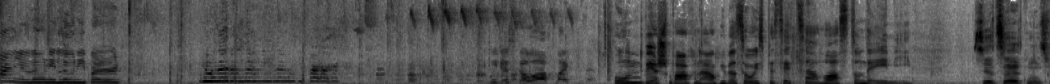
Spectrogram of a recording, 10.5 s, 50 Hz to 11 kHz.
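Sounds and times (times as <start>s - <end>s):
movement: 0.0s - 6.1s
female Labrador dog panting: 3.4s - 5.8s
speech: 4.9s - 10.5s.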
